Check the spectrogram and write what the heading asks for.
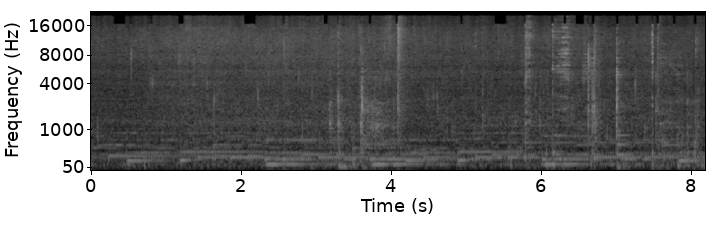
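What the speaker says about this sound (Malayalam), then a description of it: "അതിൻ്റെ പുറകെ നമുക്ക് കറിവേപ്പില ഇട്ട് കൊടുക്കാം" Curry leaves and garlic crackle in hot oil for homemade mango pickle, a close bubbling sizzle with scattered sharp pops and stirring, and a low hum running beneath.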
